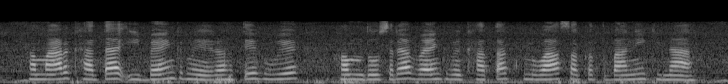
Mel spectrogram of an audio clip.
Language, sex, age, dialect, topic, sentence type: Bhojpuri, female, 18-24, Southern / Standard, banking, question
